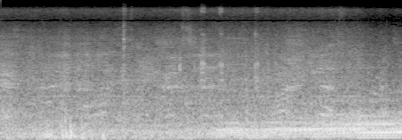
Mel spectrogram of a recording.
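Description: Car engine running at a drive-thru window, rising to a louder, steady note about halfway through as the car pulls forward.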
